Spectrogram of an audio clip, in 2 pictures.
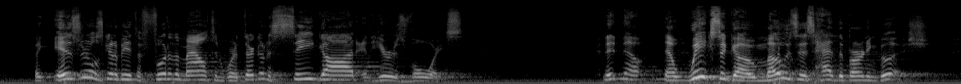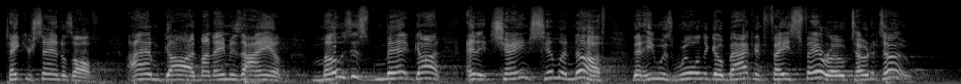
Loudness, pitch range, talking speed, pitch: -29 LUFS, 195-250 Hz, 200 wpm, 220 Hz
